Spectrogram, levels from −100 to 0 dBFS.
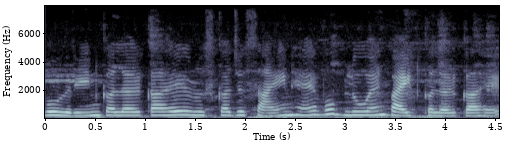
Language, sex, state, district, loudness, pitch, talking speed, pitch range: Hindi, female, Bihar, East Champaran, -28 LUFS, 250 Hz, 225 wpm, 225-255 Hz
